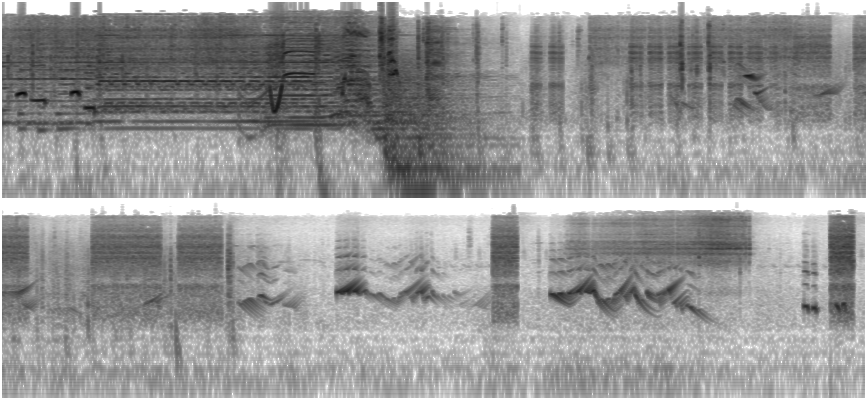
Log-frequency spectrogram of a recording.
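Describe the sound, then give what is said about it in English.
A golden mechanical owl named Bubo clicks, whirs and wheezes: dense ratcheting gear noise at first, then sparse bursts of clicking broken by bright warbling, swooping electronic chirps, with no one talking. “Do you understand all those clicks and wheezes?”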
